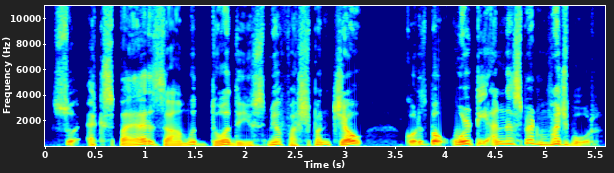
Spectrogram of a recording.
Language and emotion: Kashmiri, disgusted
